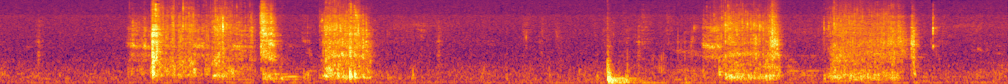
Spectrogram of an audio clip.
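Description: A person drinking from a mug: several short bursts of gulping and breathing noise, with one sharp click about six seconds in.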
